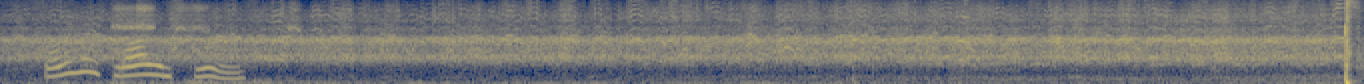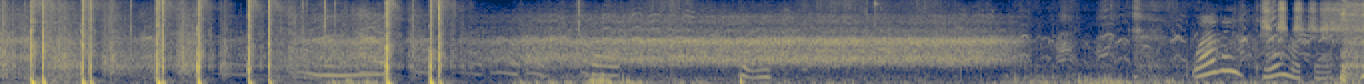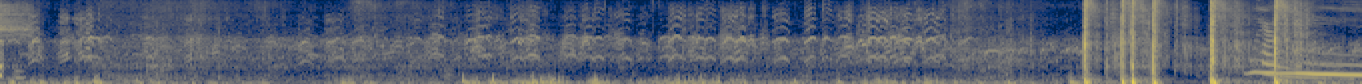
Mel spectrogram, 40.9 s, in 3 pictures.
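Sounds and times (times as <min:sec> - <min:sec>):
geese honking: 0:00.0 - 0:40.6
shotgun shots: 0:13.4 - 0:16.8, 0:17.4 - 0:18.4, 0:38.1 - 0:40.4.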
